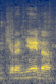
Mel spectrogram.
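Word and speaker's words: Cariñena: And I think the Carignan, or as they pronounce it in Spain, Carignana, is really a signature to this wine.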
